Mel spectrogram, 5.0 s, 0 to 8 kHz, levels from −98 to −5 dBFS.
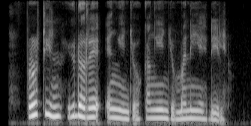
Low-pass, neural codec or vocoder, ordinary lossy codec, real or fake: none; none; none; real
